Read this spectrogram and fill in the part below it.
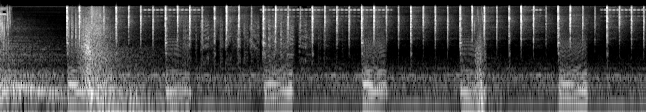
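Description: Rapid electronic ticks sound as a game score counts up.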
